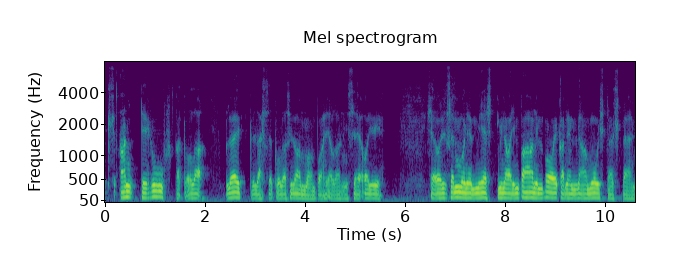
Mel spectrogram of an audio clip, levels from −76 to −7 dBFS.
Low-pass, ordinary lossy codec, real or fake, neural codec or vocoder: 7.2 kHz; none; fake; codec, 16 kHz, 4 kbps, FunCodec, trained on LibriTTS, 50 frames a second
